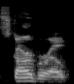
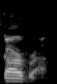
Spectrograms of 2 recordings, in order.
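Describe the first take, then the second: First: It is said the Canadian way. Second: It is said the English way. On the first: This is how the Toronto borough's name is said locally. "we pronounce it Scarborough" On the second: This is how the English town's name is said. "the English city that would be pronounced Scarborough"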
